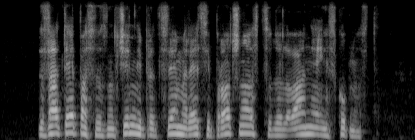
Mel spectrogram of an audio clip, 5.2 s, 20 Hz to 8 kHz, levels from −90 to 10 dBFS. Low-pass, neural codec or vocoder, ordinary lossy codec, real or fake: 7.2 kHz; none; Opus, 24 kbps; real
